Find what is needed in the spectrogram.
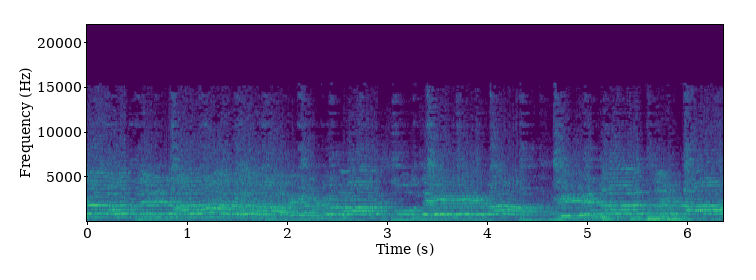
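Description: Women singing a devotional bhajan, with long held notes that slide from one pitch to the next.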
